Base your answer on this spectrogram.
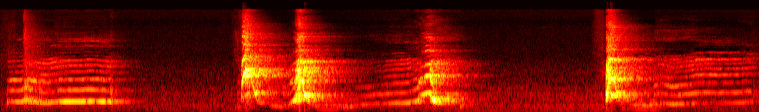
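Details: Pet dog Marley producing Chewbacca-style noises: a long tonal howl-like moan, then a series of harsh, rasping, upward-sweeping groans, and a final drawn-out whining yowl.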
